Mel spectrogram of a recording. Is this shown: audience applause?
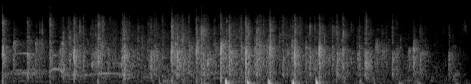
yes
